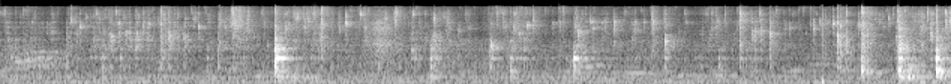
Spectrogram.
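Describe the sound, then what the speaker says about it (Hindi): Stuffed capsicum sizzles and crackles in hot oil in a pan, a steady frying hiss broken by sharp pops and spatters, close and fairly loud, with no voices. "अब देखिए मेरा ऑयल गरम हो गया है, अब हम इसमें शिमला मिर्च रखेंगे"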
